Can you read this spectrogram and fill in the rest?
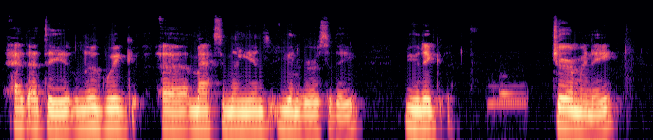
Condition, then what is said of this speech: Stuttering. I'm a person who stutters and your host.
